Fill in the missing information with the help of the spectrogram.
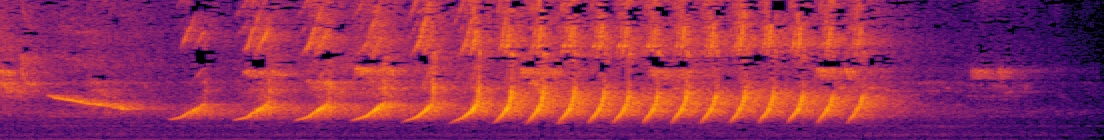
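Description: A northern cardinal gives one long falling whistle, then a quick run of about sixteen bright, upslurred notes that speed up slightly before stopping.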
